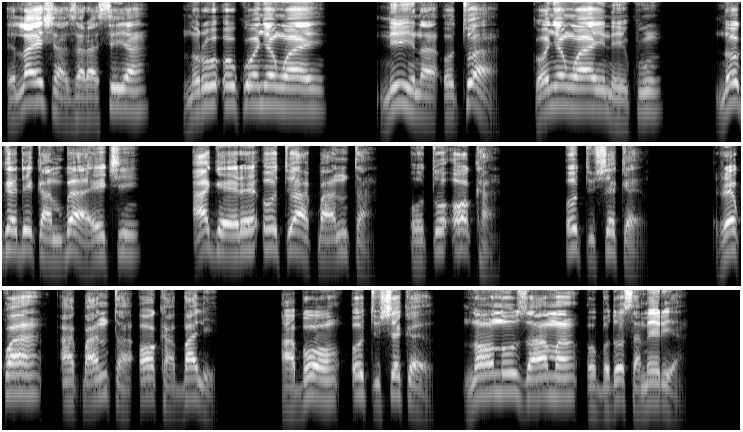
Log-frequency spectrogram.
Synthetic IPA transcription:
e˨la˦ɪ˦ʃa˨za˨ɾa˨sɪ˦ja˦ | nʊ˨ɾʊ˦ʔo˦kʷu˦o˦ɲe˦ŋʷa˦˨ɲɪ˦ | ni˦ɦi˨na˨ʔo˨tu˦a̰˨ | ko˦ɲe˦ŋʷa˦ɲɪ˦ne˨kʷu˦ | no˦ɡe˦dɪ˦ka˨ŋ͡m̩˨ɡ͡be˦a˨e˦t͡ʃi˦ | a˦ɡe˨ɾe˦ʔo˦tu˦a˨k͡pa˨n̩˦ta̰˨ | ʊ˨tʊ˦ʔɔ˦ka̰˨ | o˦tu˨ʃe˦kḛ˨l | ɾe˦kʷa˦a˨k͡pa˨n̩˦ta̰˨ʔɔ˦ka˨ba˦lḭ˨ | a̰˨bʊ˦ɔ˦o˦tu˨ʃe˦kḛ˨l | nɔ˦nʊ˦zɔ˨a˦ma˦o˨bo˨do˦sa˨me˦ɾi˦˨a̰˨

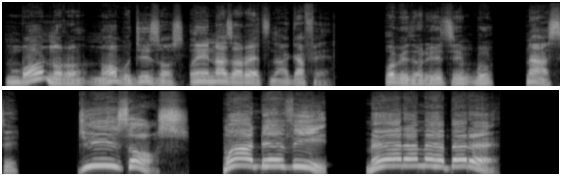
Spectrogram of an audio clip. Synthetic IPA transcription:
ŋ͡m̩˨ɡ͡bɔ˦nʊ˨ɾʊ˨nɔ˨˦bʊ˨d͡ʒi˦s̬ɔ˨so˦ɲe˦na˦za˦ɾe˦˨tna̰˨ɡa˦fḛ˨ | o˦bi˨do˨ɾi˨i˦ti˦ŋ͡m̩˦k͡pu˦ | na˨sɪ˦ | d͡ʒi˦sɔ˨s | ŋʷa˦˨de˦vi˨d | me˦ɾe˦me˦ɦe˨be˦ɾe˨

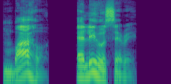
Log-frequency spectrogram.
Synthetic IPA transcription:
ŋ͡m̩˨ɡ͡ba˦a˦ɦʊ̰˨ | e˦li˦ɦʊ˨sɪ˨ɾɪ̰˨

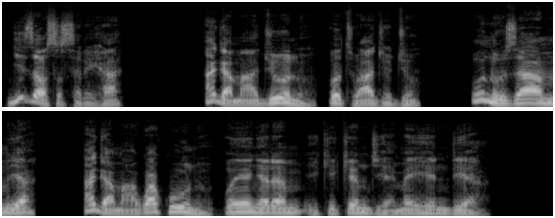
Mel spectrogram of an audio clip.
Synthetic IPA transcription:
d͡ʒi˦s̬ɔ˨ssɪ˨ɾɪ̰˨ɦa˦ | a˦ɡa˨m̩˨a˨d͡ʒu˦u˦nṵ˨o˦tu˨a˦d͡ʒʊ̰˨d͡ʒʊ˦ | u˦nu˨za˦a˦m̩˦ja˦ | a˦ɡa˨m̩˨a˨ɡʷa˦kʷu˦nṵ˨o˦ɲe˦ɲe˦ɾe˦m̩˦i˨ki˦ke˦m̩˦d͡ʒi˨e˨me˦i˦ɦe˦n̩˦dɪ˦a̰˨

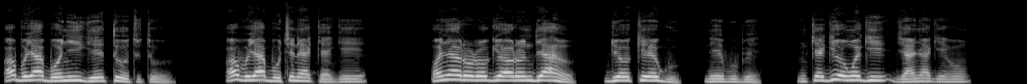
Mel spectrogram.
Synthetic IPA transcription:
ɔ˦bʊ˨ja˦bʊ˨o˦ɲe˦i˦ɡe˨e˦to˦o˨tu˨to̰˨ | ɔ˦bʊ˨ja˦bʊ˨t͡ʃi˦ne˦ke˨ɡɪ˦ | o˦ɲe˦ɾʊ˨ɾʊ˦ɡɪ˦ɔ˦ɾʊ˦n̩˦dɪ˦a˦ɦʊ̰˨ | dɪ˦o˦ke˦e˦ɡʷṵ˨ | ne˨bu˨bḛ˨ | ŋ̩˨ke˦ɡɪ˦o˦ŋʷe˦ɡɪ˦d͡ʒi˨a˦ɲa˦ɡɪ˦ɦʊ˦

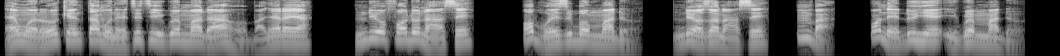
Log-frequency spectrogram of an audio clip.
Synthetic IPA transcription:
e˦ŋʷe˨ɾo˦ke˦n̩˦ta˦mʊ˨ne˨t̬i˦ti˦i˨ɡʷe˦m̩˦ma˦dʊ˨a˦ɦʊ̰˨ba̰˨ɲe˦ɾe˦ja˦ | n̩˦dɪ˦ʊ˦fɔ˦dʊ˦na˨a˨sɪ˦ | ɔ˦bʊ˨e˦zi˦ɡ͡bo˦m̩˦ma˦dʊ̰˨ | n̩˦dɪ˦ɔ˨zɔ˦na̰˨a˨sɪ˦ | m̩˦ba̰˨ | ɔ˦ne˨dʊ˦ɦje˦ʔi˨ɡʷe˦m̩˦ma˦dʊ̰˨

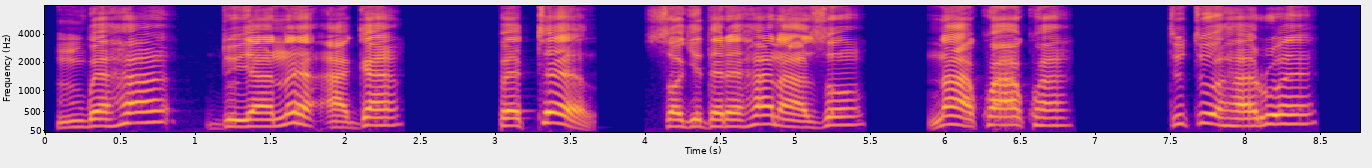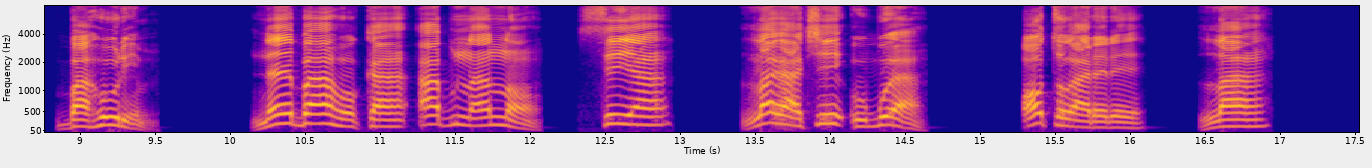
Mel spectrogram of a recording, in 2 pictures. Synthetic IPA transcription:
ŋ͡m̩˨ɡ͡be˨ɦa˦ | du˨ja˨ne˦a˨ɡa˦ | pe˨te˦˨l | sɔ˨ɡi˨de˨ɾe˨ɦa˦na˨a˨zʊ˦ | na˨a˨kʷa˦a˦kʷa˦ | tu˦tu˦˨ɦa˨ɾu˦e˦ | ba˨ɦu˦ɾḭ˨m̩˨ | ne˦ba˦ɦʊ˨ka˨a˦bna˨˦nɔ̰˨ | sɪ˦ja˦ | la˦ɣa˨t͡ʃɪ˦ʔu˨ɡ͡bu˦a̰˨ | ɔ˦tʊ˨ɣa˨ɾɪ˨ɾɪ˨ | laː˦

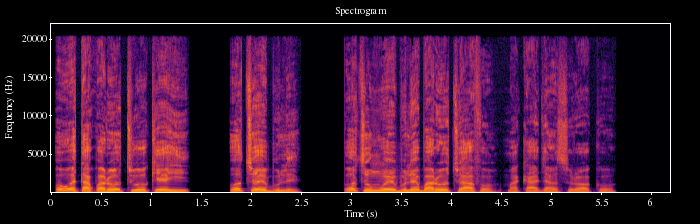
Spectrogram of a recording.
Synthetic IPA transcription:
o˦we˨ta˨kʷa˨ɾo˦tu˨o˦ke˦ɦi˦ | o˦tu˨e˨bu˨lḛ˨ | o˦tu˨˦ŋʷu˦e˨bu˨le˦ɡ͡ba˨ɾo˦tu˨a˦fɔ̰˨ma˨ka˨a˨d͡ʒa˨n̩˦sʊ˦ɾɔ˦kʊ˦

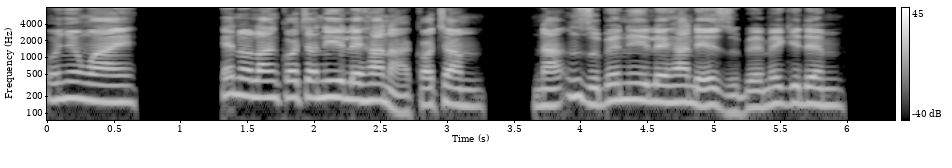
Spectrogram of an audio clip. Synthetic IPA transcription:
o˦ɲe˦ŋʷa˨ɲɪ˦ | ɪ˦nɔ˨la˦ŋ̩˦kɔ˦t͡ʃa˦niː˦le˦ɦa˦na̰˨a˨kɔ˦t͡ʃa˦m̩˦ | na˨n̩˦zu˨be˦niː˦le˦ɦa˦ne˨e˦zṵ˨be˦me˦ɡi˦de˦m̩˦

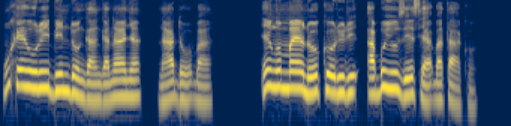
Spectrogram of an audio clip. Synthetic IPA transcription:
ŋʷʊ˦ke˦ɦʊ˦ɾi˦bi˦n̩˦dʊ˨ŋ̩˨ɡa˨ŋ̩˨ɡa˨na˦ɲa˦ | na˨a˦dʊ˨ʊ˦k͡pa˦ | ɪ˦ŋʷʊ˦m̩˦ma˦ɲa˦no˨o˦ko˦o˦˨ɾi˦ɾi˦a˨bʊ˦ɣu˦ze˨e˦si˨a˨k͡pa˦ta˦˨a̰˨kʊ̰˦

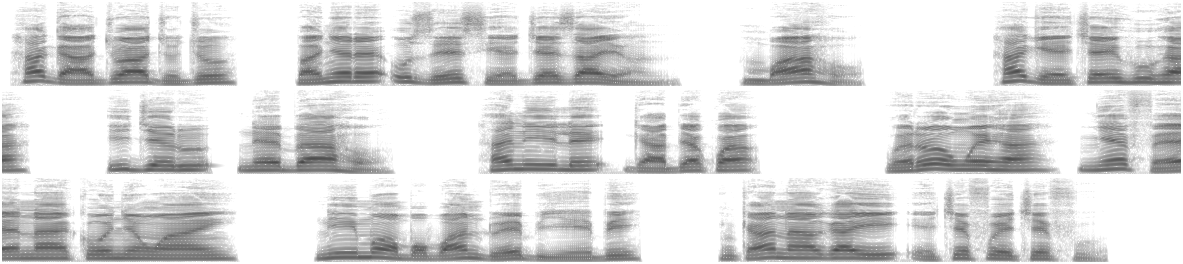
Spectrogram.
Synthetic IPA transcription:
ha˦ɡa˨a˨d͡ʒʊ˦a˦d͡ʒʊ˨d͡ʒʊ˦ | b̥a˨ɲe˦ɾe˦ʔʊ˦ze˨e˦si˨e˨d͡ʒe˦za˦jɔ̰˨n̩˨ | m̩˨ɡ͡ba˨a˦ɦʊ̰˨ | ha˦ɡe˨e˨t͡ʃe˦i˦ɦu˦ɦa˦ | i˦d͡ʒe˦ɾu˦ne˦be˦a˦ɦʊ̰˨ | ha˦niː˦le˦ɡa˨a˨bja˦kʷa˦ | we˨ɾo˦˨ŋʷe˦ɦa˦ɲe˦feː˨˦na˦ko˦ɲe˦ŋʷa˨ɲɪ˦ | ni˦m˦ɔ˨ɡ͡bʊ˨ba˨n̩˦dʊ˨e˦bḭ˨e˨bi˦ | ŋ̩˨ka˨a˦na˨˦ɡa˦ɣɪ˦ʔe˨t͡ʃe˦fu˦e˨t͡ʃe˦fṵ˨

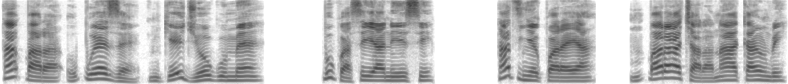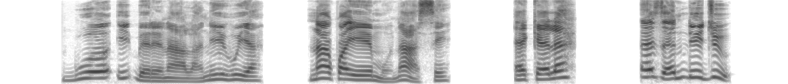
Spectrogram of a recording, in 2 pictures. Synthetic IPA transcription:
ha˦k͡pa˨ɾa˨ʔo˨k͡pu˦e˦zḛ˨ŋ̩˨ke˦e˦d͡ʒi˨o˦ɡʷu˦me˦ | k͡pu˦kʷa˨sɪ˦ja˦ni˦si˦ | ha˦ti˨ɲe˨kʷa˨ɾa˨ja˦ | ŋ͡m̩˦k͡pa˦ɾa˦a˦t͡ʃa˨ɾa̰˨na˦ka˦n̩˦ɾi˦ | ɡ͡bu˦o˦i˦k͡pe˨ɾe˨na˨la̰˨ni˦ɦu˦ja˦ | na˦a˦kʷa˦ɣɪ˦mʊ̰˨na˨a˨sɪ˦ | e˦ke˨le˦ | e˦ze˨n̩˦dɪ˦d͡ʒu˦˨

